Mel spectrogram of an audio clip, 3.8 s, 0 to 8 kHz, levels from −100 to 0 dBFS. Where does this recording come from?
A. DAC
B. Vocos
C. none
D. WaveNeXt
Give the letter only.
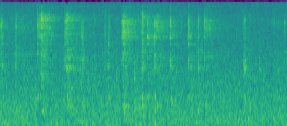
C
